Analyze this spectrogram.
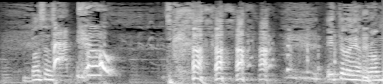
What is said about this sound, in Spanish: El tipo estornuda.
